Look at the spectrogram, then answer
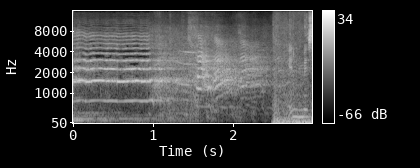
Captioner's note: cackling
